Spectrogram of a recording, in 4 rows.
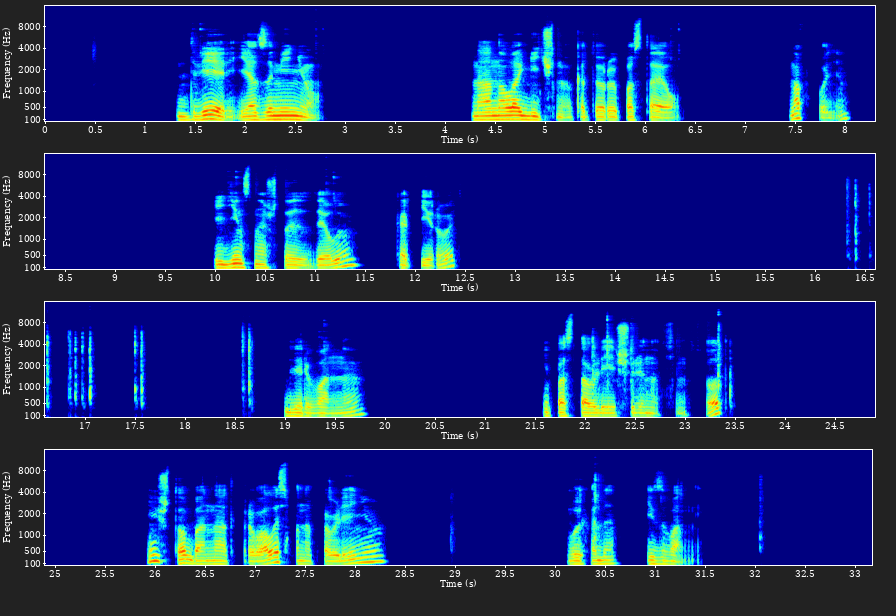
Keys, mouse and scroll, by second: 0.4 scroll down 1, 1.3 click, 2.6 click, 3.7 scroll up 1, 3.9 middle click, 4.5 middle click, 4.8 middle click, 5.2 middle click, 6.1 click, 8.2 click, 9.2 click, 10.0 click, 11.0 click, 12.8 click, 14.0 click, 14.5-15.6 drag, 19.2 click, 21.0 click, 23.6 click, 30.5 click, 31.1 middle click, 32.4 middle click.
